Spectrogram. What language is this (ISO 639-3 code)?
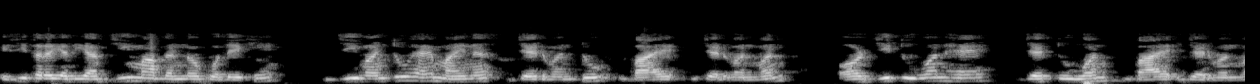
hin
